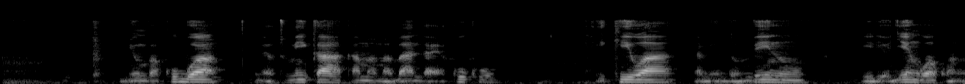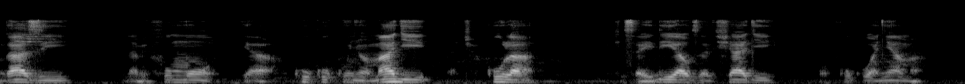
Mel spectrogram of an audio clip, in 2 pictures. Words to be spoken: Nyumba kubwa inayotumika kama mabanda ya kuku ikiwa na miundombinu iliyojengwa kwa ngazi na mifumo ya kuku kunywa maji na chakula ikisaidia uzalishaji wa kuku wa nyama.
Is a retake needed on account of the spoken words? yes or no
no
